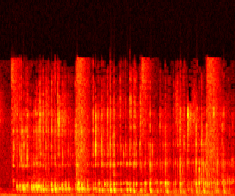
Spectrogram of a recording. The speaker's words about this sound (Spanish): Ese es el sonido de una taza de café. Sin azúcar, nada, negra.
